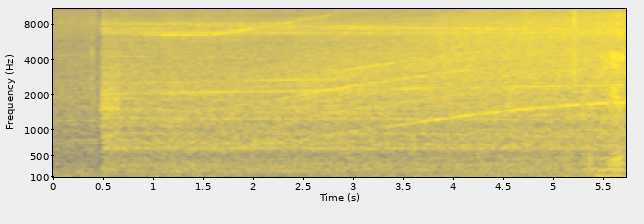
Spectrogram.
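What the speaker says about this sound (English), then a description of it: "You can hear the outmost left engine just spooling up." Boeing 747-400 in X-Plane 12, the outermost left engine spooling up during start after pushback, a loud steady jet roar with a rising whine that climbs slowly in pitch and grows slightly louder throughout.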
